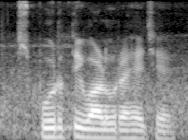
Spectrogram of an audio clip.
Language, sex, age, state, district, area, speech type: Gujarati, male, 18-30, Gujarat, Ahmedabad, urban, spontaneous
